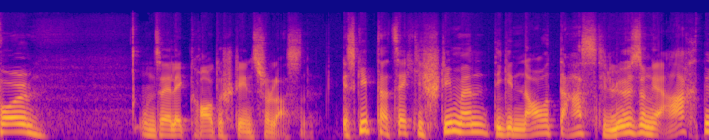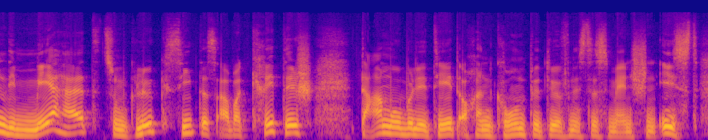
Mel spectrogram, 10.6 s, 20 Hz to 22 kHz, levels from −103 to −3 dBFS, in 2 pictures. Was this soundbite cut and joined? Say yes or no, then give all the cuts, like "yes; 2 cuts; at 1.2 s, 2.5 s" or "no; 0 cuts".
yes; 1 cut; at 4.5 s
